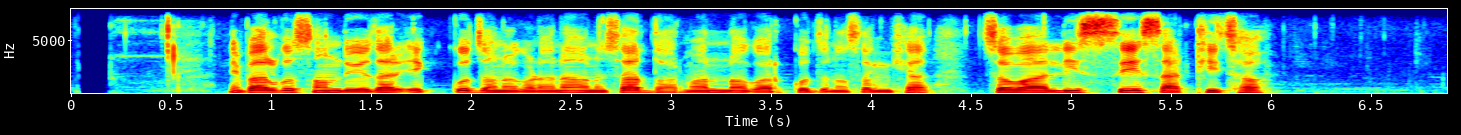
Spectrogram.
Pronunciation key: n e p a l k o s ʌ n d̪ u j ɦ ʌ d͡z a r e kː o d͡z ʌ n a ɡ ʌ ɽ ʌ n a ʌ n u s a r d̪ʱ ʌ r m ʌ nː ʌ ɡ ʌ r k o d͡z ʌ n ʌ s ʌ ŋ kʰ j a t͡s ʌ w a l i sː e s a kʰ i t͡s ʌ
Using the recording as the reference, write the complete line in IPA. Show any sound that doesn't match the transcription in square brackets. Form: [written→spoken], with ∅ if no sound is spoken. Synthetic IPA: n e p a l k o s ʌ n d̪ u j ɦ ʌ d͡z a r e kː o d͡z ʌ n [a→ʌ] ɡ ʌ ɽ ʌ n a ʌ n u s a r d̪ʱ ʌ r m ʌ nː ʌ ɡ ʌ r k o d͡z ʌ n ʌ s ʌ ŋ kʰ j a t͡s ʌ w a l i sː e s a [kʰ→ʈʰ] i [t͡s→t͡sʰ] ʌ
